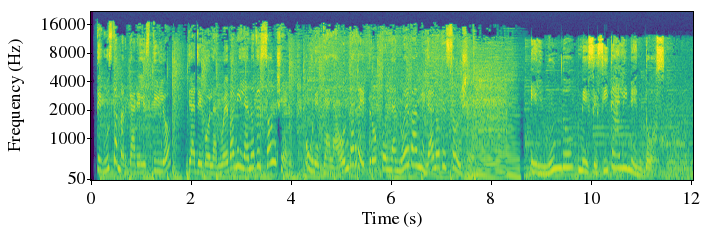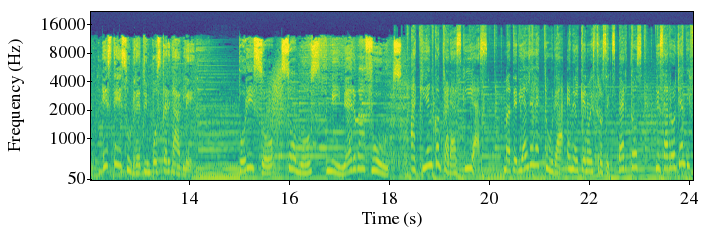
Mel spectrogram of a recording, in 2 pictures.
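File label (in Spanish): generico Argentina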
